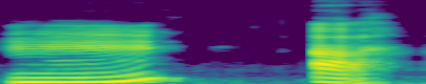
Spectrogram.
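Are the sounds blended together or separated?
separated. Each sound is said separately with a break. The speaker calls it wrong. "instead of doing each individual sound like this"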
